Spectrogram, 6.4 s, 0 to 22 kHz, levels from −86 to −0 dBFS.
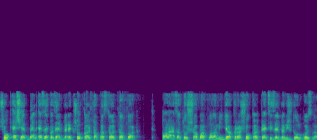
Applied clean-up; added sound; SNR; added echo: neural mask model DeepFilterNet 3.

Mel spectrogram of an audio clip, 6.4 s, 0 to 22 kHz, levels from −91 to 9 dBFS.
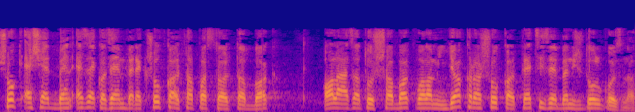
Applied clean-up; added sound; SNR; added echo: none; none; none; none.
